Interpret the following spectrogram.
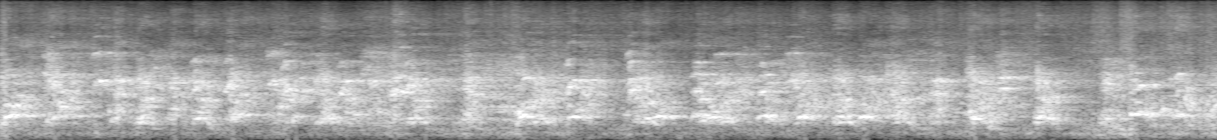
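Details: Many dogs barking in kennels, a dense overlapping chorus of harsh mid-pitched barks and yelps with no pause, echoing in an enclosed space.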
